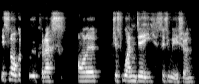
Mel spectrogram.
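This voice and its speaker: A woman's voice: mid-range voice, moderate pace, a little mellow. A woman with a Welsh accent from South Wales, a guest reseller on a live stream, chatty and candid with wry asides. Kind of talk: casual live-stream chat.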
